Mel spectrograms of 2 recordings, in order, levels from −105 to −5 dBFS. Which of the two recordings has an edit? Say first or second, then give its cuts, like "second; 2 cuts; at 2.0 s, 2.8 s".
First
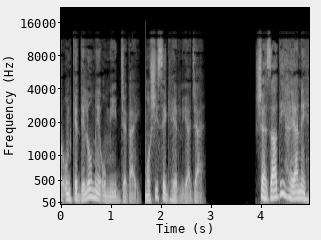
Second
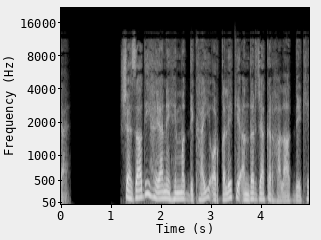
first; 1 cut; at 1.7 s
